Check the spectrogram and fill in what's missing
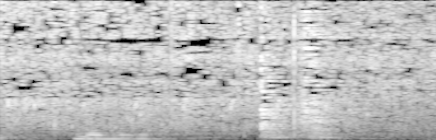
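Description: Whole spices crackling in hot oil as tempering for a mango chutney, a brief soft sizzle with a short scrape or stir, faint and close in a home kitchen, with a murmured voice.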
